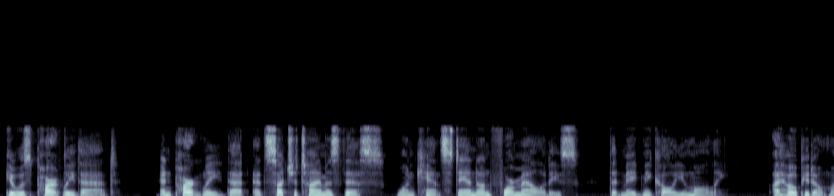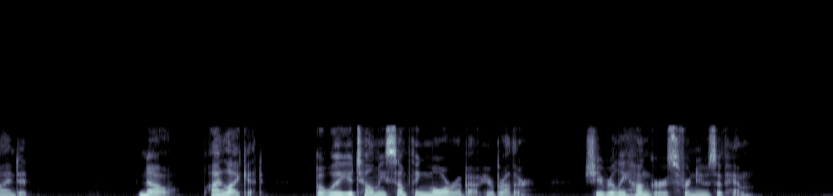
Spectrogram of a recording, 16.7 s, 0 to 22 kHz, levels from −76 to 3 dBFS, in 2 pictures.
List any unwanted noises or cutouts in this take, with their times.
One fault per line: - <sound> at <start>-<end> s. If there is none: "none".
none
